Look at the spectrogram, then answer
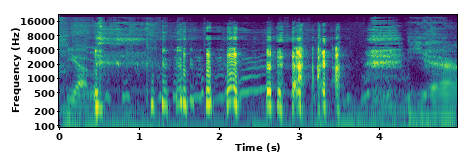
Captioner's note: laughter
